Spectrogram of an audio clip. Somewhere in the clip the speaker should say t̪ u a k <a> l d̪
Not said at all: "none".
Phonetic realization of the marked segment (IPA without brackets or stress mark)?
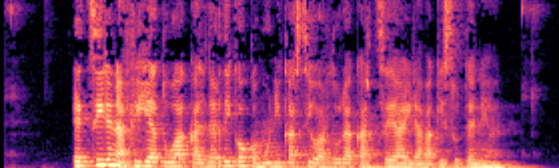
a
